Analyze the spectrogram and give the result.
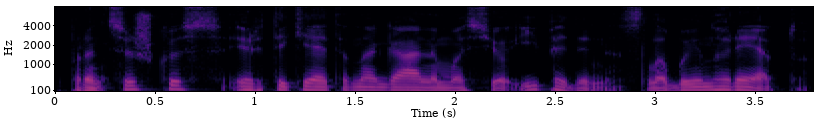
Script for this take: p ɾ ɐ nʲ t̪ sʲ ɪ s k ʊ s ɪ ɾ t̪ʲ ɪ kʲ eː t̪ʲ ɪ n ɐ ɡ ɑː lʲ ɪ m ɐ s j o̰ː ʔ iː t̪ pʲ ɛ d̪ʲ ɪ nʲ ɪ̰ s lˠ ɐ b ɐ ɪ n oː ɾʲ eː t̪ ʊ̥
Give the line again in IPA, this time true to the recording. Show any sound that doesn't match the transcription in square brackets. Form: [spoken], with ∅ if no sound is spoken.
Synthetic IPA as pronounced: p ɾ ɐ nʲ t̪ sʲ ɪ [ʃ] k ʊ s ɪ ɾ t̪ʲ ɪ kʲ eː t̪ʲ ɪ n ɐ ɡ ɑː lʲ ɪ m ɐ s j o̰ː ʔ iː [∅] pʲ ɛ d̪ʲ ɪ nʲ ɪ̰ s lˠ ɐ b ɐ ɪ n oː ɾʲ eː t̪ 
